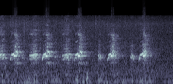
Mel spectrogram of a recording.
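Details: Helmeted guineafowl giving its 'tô fraco' cry: harsh, grating two-part calls repeated steadily about every two-thirds of a second, with no other clear sounds.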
